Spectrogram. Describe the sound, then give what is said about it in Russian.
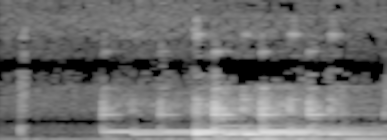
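Electronic doorbell ringing at an apartment door, giving clear sustained mid-pitched chime tones that overlap and ring on over steady background noise. “Борис звонит в квартиру Михаила”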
